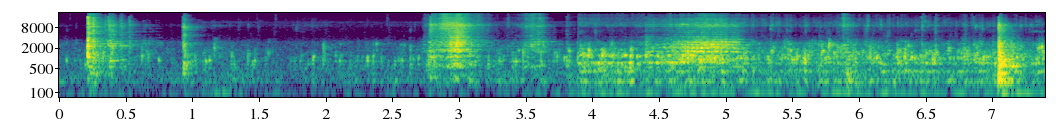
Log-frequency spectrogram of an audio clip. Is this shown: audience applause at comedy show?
no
